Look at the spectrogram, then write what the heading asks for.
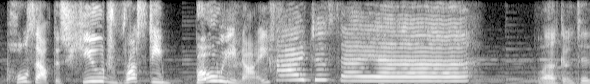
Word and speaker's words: Bowie: out this huge Rusty Bowie knife hi Josiah welcome to the stream I'm doing good it's actually pronounced buoy what no it's like the last name like David Bowie different last name buoy are you just messing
